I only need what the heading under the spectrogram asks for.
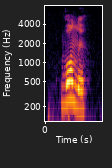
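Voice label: "воны", Komi, female; audio dict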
